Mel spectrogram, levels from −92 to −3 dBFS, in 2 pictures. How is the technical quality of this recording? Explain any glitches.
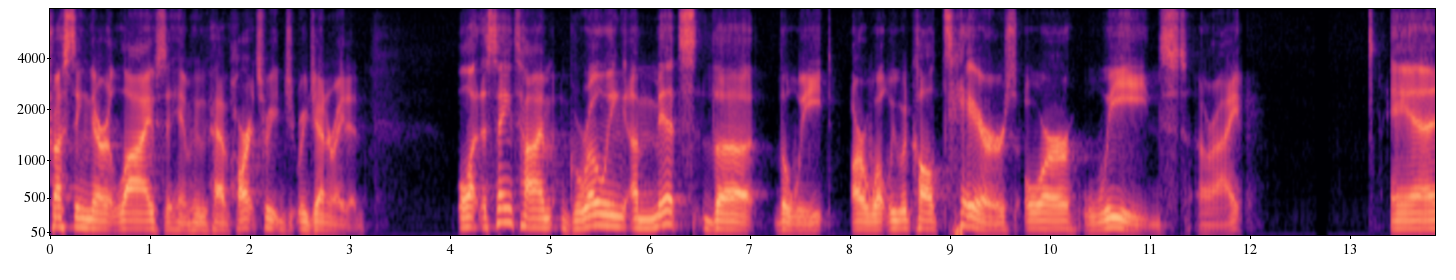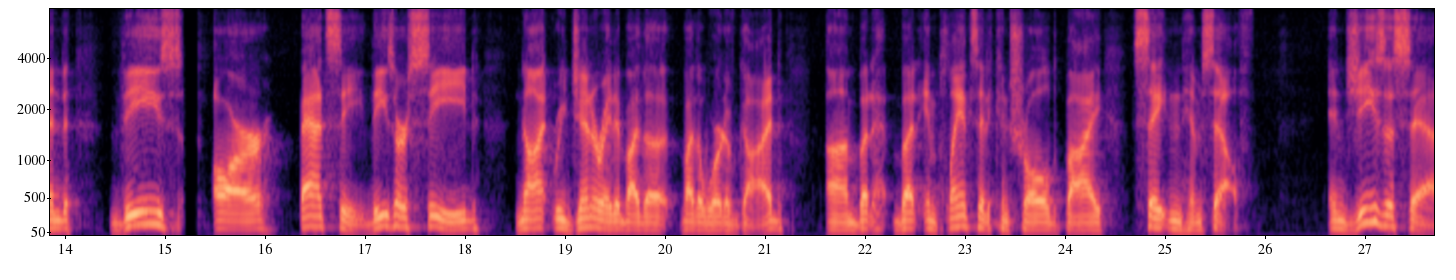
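The recording passed through a call link and has two glitch types, with nothing audible above 8 kHz, which fits a wideband call codec such as G.722.

Repeated stalls (stutter) occur from 11.04 to 12.79 s and from 13.65 to 15.33 s, ending just before "are bad seed". Packets arrived late, so the jitter buffer emptied about a dozen times per burst. The receiver stretched the last sound to fill each gap, up to 129 ms and 142 ms. Speech drags and stutters, yet nothing is lost.

Jitter buffer speed-up runs from 18.08 to 23.39 s. Excess buffered audio was trimmed in tiny pitch-period pieces, removing about 0.4 s. Speech plays at 107% speed at the same pitch and sounds hurried.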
